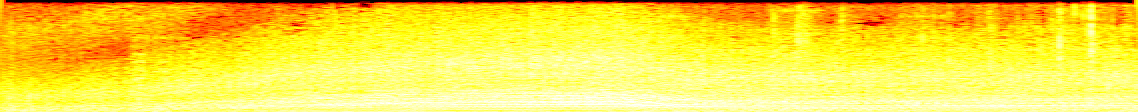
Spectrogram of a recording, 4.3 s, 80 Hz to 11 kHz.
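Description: A car engine roars and revs continuously as it chases in the video game Junkyard Fury 2, loud and close with a rising pitch sweep midway, no talk.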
